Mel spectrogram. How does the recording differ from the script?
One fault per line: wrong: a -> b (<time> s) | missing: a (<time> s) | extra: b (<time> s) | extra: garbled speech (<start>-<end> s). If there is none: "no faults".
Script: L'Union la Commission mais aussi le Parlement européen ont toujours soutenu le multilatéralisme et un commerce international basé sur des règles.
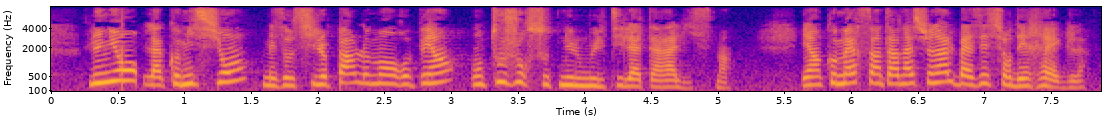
no faults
